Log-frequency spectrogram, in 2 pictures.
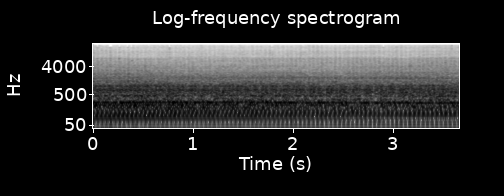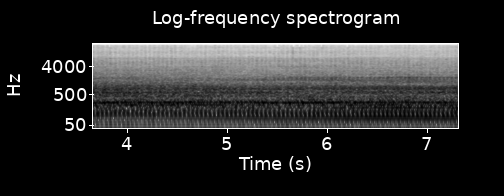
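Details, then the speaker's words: Abandoned Huskee XT650 mower, tied down, run after a part was reseated with its gasket and threads cleaned: steady, even single-cylinder putter at constant speed, no misses or knocks; idles smoothly and healthy. "So let's just start it up. I've already got this tied down so I don't have to hold it. Pretty good, actually."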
